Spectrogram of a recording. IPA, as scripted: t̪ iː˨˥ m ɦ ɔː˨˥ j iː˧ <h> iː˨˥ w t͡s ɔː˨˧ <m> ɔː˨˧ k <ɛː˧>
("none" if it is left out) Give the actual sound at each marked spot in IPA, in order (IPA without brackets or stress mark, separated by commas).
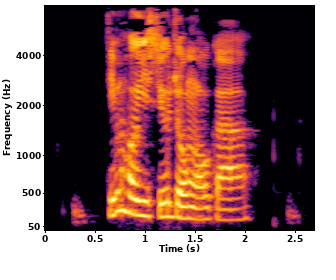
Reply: s, ŋ, aː˧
